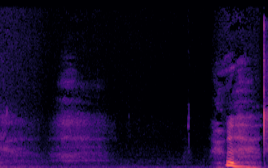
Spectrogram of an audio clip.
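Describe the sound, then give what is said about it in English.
A person gives a deliberate, realistic yawn: a long breathy inhale, a brief pause, then a loud voiced exhale that slides downward in pitch. “I would like you to do a realistic yawn.”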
